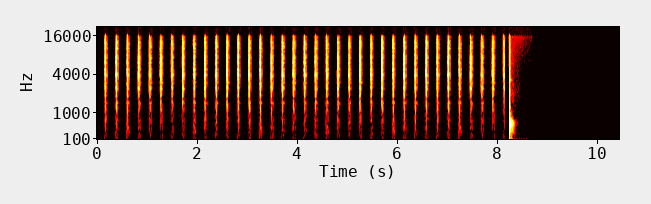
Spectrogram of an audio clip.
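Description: Countdown timer sound effect: clock-like ticking, about four to five ticks a second, that stops a little after eight seconds in with one loud pop.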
